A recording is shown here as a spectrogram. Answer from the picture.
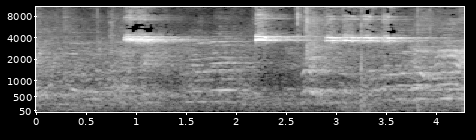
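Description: Referee's whistle blowing three short, shrill blasts to start wrestling from the referee's position, the last two close together. Crowd chatter echoes in the gym underneath.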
